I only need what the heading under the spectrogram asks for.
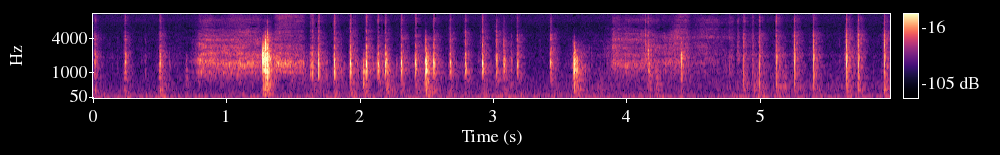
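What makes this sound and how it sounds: Fingertips grip and turn the page edges of an open paperback book with illustrated paper pages. About two dozen short, crisp, bright paper ticks and snaps sound in quick succession, with two softer, longer papery rustles as pages sweep over. Each tick is dry and stops almost at once.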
